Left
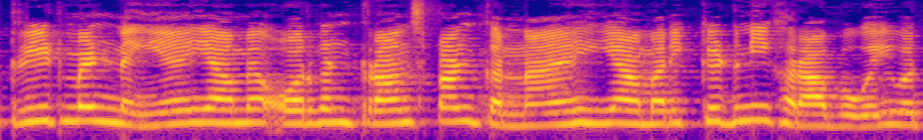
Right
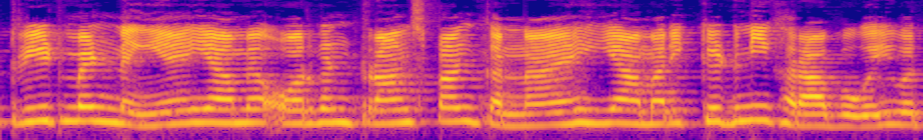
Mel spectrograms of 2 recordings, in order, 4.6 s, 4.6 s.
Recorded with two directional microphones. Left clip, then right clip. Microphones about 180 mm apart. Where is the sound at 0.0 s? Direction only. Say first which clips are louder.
Right 1 dB; 40° left (ahead or behind).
